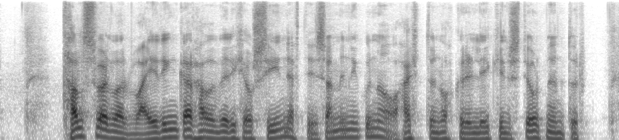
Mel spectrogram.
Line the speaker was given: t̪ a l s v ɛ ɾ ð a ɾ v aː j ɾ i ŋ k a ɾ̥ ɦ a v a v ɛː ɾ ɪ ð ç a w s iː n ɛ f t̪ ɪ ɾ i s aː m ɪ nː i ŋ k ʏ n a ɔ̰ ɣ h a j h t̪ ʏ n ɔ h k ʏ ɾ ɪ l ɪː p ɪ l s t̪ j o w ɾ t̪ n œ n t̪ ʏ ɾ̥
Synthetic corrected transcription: t̪ʰ a l s v ɛ ɾ ð a ɾ v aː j ɾ i ŋ k a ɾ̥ ɦ a v a v ɛː ɾ ɪ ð ç a w s iː n ɛ f t̪ ɪ ɾ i s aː m ɪ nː i ŋ k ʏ n a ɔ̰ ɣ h a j h t̪ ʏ n ɔ h k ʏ ɾ ɪ l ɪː c ɪ l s t̪ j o w ɾ t̪ n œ n t̪ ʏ ɾ̥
